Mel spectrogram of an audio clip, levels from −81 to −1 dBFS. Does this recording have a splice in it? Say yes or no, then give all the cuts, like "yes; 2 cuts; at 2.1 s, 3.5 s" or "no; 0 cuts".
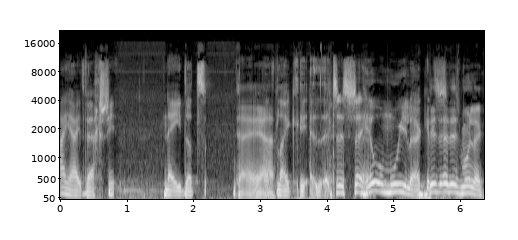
no; 0 cuts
